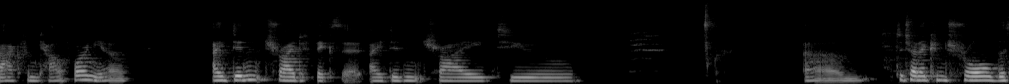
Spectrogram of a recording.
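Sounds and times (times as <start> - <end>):
speech: 0.0 - 1.4, 2.1 - 5.9, 8.0 - 10.0
pet cat meowing: 6.3 - 6.6.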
